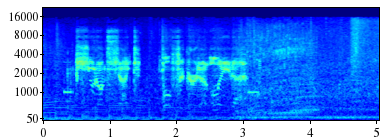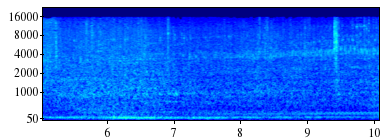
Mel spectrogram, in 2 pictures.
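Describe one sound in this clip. A heavy vehicle engine rumbles and roars.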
